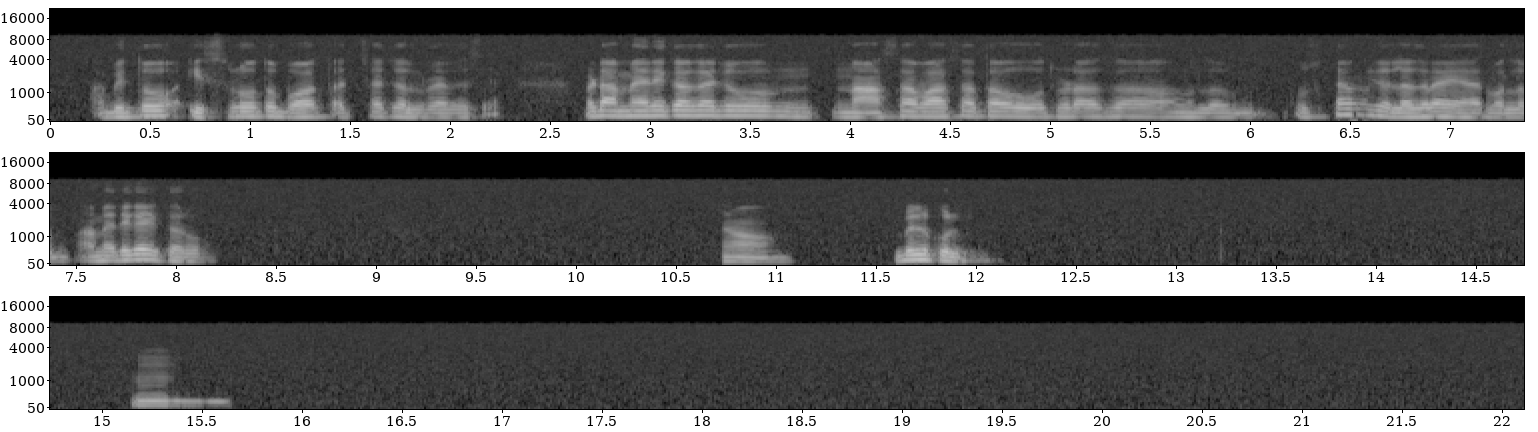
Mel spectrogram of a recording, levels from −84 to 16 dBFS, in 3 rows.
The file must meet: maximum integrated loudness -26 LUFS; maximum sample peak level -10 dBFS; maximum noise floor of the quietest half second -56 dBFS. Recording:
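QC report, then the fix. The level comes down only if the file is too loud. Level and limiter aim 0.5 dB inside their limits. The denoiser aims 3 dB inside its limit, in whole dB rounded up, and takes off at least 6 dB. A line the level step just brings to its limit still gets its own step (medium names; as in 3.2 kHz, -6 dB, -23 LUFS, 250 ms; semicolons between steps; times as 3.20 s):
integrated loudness -22.0 LUFS: fail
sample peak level -4.0 dBFS: fail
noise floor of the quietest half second -47 dBFS: fail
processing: noise reduction 8 dB, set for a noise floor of -47 dBFS; trim -4.5 dB; peak limiter -10.5 dBFS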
